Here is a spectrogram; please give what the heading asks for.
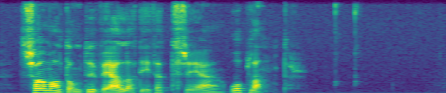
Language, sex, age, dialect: Faroese, male, 36-60, Norðurstreymoy/Eysturoy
